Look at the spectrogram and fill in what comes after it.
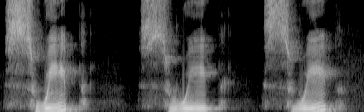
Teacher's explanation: lips are pulled back tongue is high and flat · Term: the smiling e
